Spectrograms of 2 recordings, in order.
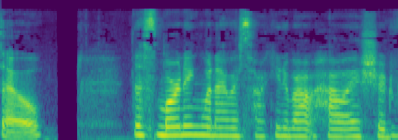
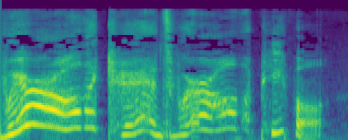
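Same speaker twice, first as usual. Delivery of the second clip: mock fed-up, angry hollering with raised pitch; 9 semitones higher, 4 dB louder than usual. Retelling how a neighbor yelled in his front yard: imitating neighbor yelling. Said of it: "he was out in his front yard yelling".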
